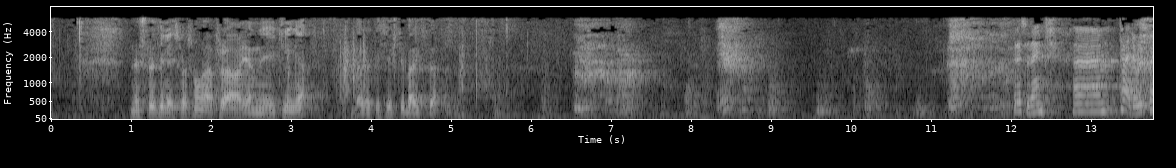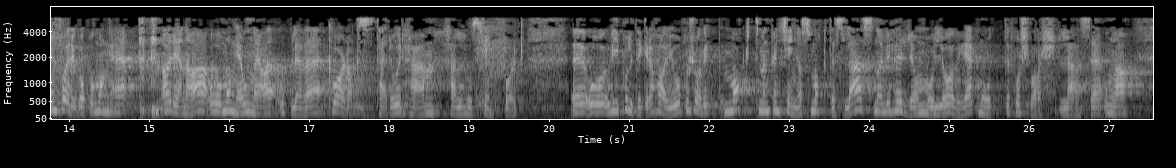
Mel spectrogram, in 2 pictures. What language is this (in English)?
Norwegian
